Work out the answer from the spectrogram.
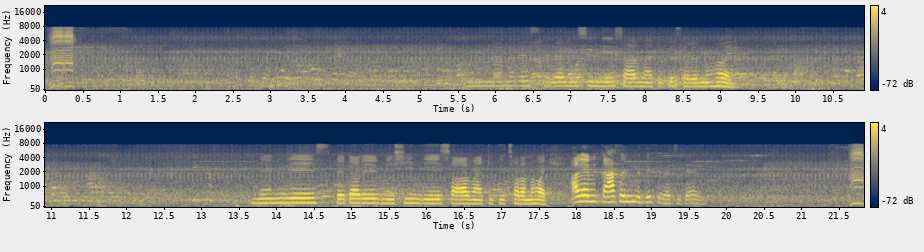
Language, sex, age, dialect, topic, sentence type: Bengali, female, 41-45, Northern/Varendri, agriculture, statement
